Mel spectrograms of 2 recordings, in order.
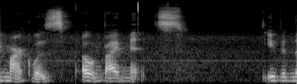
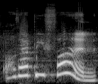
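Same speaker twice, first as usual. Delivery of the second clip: chirpy wife; 12 semitones higher than usual. Retold or imitated. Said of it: "And she goes".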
